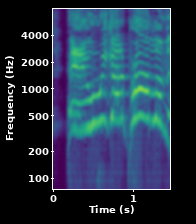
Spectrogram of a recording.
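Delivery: very high, alarmed yelling. Voicing a guard who spots the kids and raises the alarm: guard yelling. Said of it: "he starts yelling".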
